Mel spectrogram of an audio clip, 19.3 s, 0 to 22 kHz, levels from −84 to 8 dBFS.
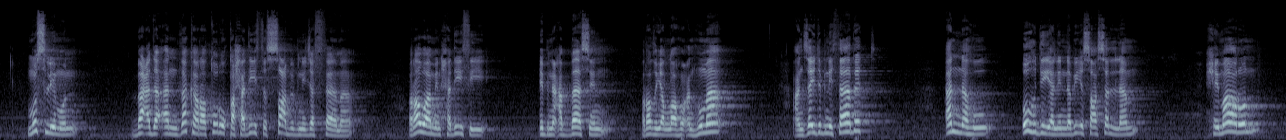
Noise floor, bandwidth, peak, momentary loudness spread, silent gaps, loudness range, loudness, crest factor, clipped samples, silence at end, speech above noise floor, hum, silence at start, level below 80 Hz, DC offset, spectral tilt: -58 dBFS; 16 kHz; -4 dBFS; 14 LU; none; 2 LU; -23 LUFS; 20 dB; under 0.1%; 0.3 s; 35 dB; none; 0.45 s; -66 dBFS; under 0.1%; -4 dB/octave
